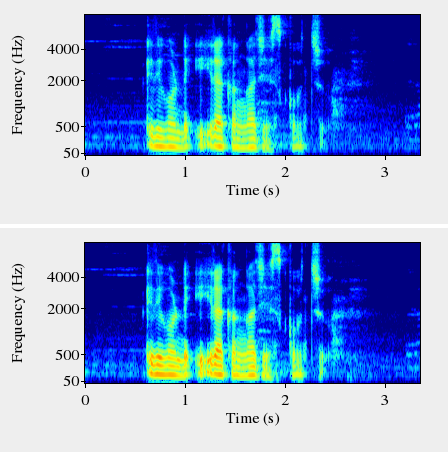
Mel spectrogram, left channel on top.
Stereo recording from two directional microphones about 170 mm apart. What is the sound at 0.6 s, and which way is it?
Speech, 15° right (ahead or behind).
